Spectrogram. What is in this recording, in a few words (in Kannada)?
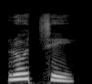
"ರೊಚ್ಚೆ", Kannada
